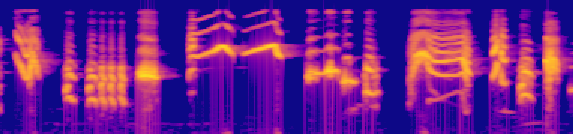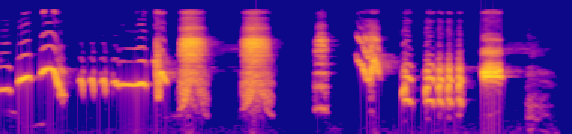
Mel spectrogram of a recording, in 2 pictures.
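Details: Oriental magpie-robin lure song for lazy or stressed caged birds: a dense, lively jumble of clicks, rising whistles, chirps and harsh noisy bursts, rarely pausing, varied from note to note.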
